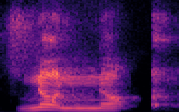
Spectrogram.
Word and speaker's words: nonno: Nonno. Bien, muy bien. Ven ahí que, ¿cómo dice Juan Pablo? Nonno. Y rápido, nonno. Se tiene que escuchar.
